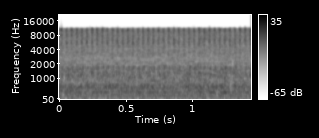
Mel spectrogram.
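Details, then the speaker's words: Terry Surma vacuum former with the part sucked down and the die held up: an even hissing rush with a quick, steady pump pulse and a smooth fan underneath cooling the part. The vacuum pump and fan are running normally. "the fan has run its course to cool the part off. So let's give it a little while here, and what will happen then is the fan will shut off, the die will drop"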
